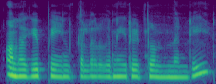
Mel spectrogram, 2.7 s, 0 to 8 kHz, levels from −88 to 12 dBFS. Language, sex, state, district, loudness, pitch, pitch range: Telugu, female, Andhra Pradesh, Annamaya, -19 LUFS, 190 Hz, 180-195 Hz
